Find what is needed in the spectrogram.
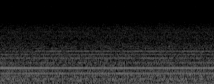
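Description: Steady electrical hum with a couple of high, unwavering whining tones over a constant hiss, with no drum strokes.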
